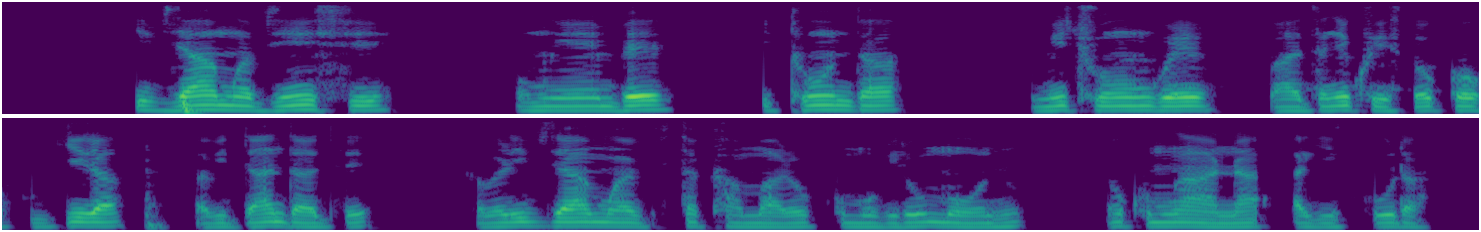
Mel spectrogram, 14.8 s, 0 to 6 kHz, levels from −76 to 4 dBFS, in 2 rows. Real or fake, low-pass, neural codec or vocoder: real; 5.4 kHz; none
